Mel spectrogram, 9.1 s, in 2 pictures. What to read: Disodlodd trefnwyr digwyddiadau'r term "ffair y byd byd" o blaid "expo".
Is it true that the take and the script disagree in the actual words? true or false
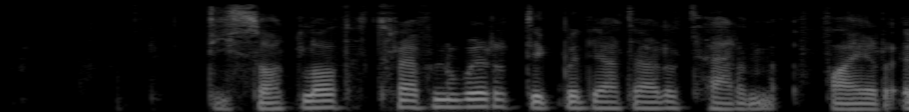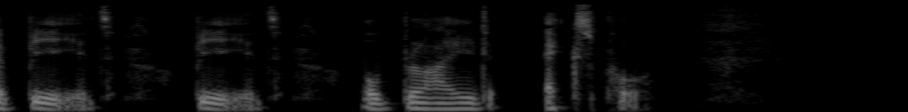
false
